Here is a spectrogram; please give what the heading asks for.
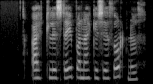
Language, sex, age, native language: Icelandic, male, 10, Icelandic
